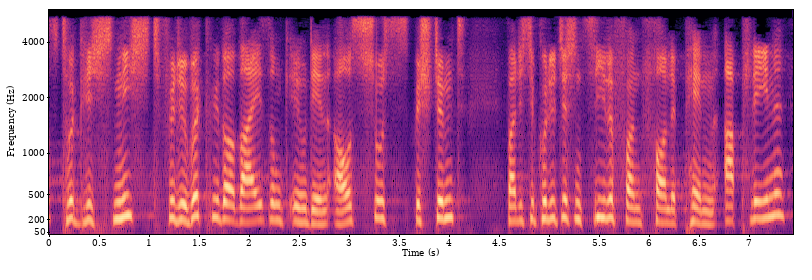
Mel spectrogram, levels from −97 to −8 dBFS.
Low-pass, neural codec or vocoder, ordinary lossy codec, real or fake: 5.4 kHz; codec, 24 kHz, 0.9 kbps, WavTokenizer, large speech release; MP3, 48 kbps; fake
